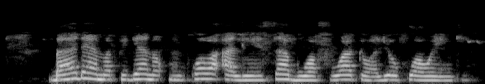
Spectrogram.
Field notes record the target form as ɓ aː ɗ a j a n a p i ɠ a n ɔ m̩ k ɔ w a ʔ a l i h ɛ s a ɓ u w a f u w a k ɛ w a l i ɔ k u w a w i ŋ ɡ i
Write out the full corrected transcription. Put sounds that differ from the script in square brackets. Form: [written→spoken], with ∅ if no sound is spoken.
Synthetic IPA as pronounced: ɓ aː ɗ a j a [n→m] a p i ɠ a n ɔ m̩ k ɔ w a ʔ a l i h ɛ s a ɓ u w a f u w a k ɛ w a l i ɔ k u w a w [i→ɛ] ŋ ɡ i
